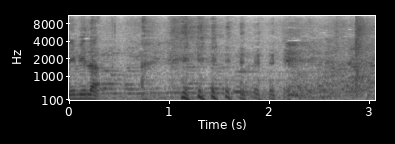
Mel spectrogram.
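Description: A young man laughs into a microphone.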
